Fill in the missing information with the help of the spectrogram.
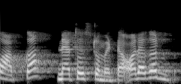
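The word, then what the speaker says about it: Gnathostomata: Vertebrates को इसको बोलते हैं एग्नाथा, इसको बोलते हैं नेथोस्टोमेटा। ठीक है, एग्नाथा ए को साइलेंट मत रखिएगा, इसमें जी को साइलेंट रख दीजिएगा, नेथोस्टोमेटा।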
